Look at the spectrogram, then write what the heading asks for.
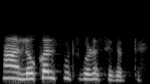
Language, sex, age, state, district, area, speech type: Kannada, female, 18-30, Karnataka, Vijayanagara, rural, conversation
